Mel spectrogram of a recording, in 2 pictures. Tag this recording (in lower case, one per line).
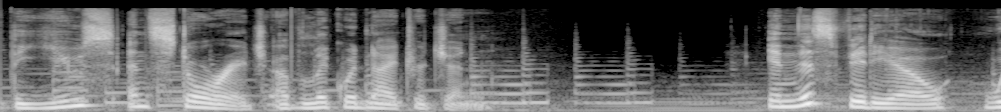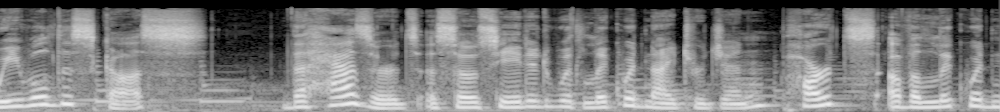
music
speech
